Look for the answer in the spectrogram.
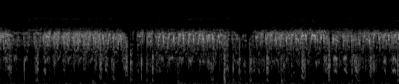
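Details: Black stork chicks at the nest during an evening feed at 19:54 on 30 July, the day's eighth feeding, make a continuous hissing, rasping chatter with a short dip partway through.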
